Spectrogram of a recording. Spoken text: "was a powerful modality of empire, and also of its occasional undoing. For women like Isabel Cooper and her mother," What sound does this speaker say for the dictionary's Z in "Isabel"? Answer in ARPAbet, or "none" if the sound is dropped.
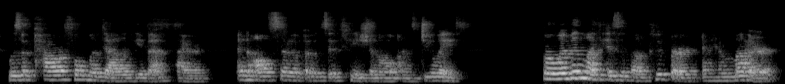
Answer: Z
